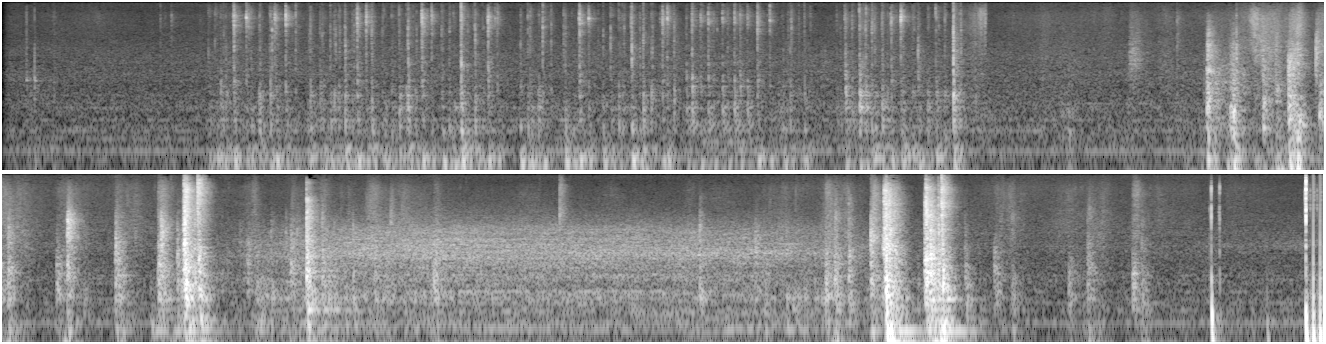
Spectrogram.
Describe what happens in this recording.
I placed the recording device on the desk. I sat down and typed on the keyboard steadily for several seconds. I then got up, walked to the window, and opened it slowly and deliberately. I then closed the window again before stopping the recording.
